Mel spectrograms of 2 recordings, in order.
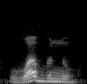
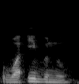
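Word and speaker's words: وابن: So let's say the first one is Ibnu Muhammadin fil Iraqi wabnu. So it will not be wa ibnu.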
